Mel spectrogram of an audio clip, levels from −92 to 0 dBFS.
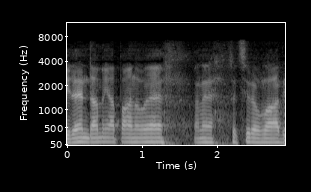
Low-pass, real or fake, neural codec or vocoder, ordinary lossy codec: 7.2 kHz; fake; codec, 16 kHz, 1.1 kbps, Voila-Tokenizer; MP3, 64 kbps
